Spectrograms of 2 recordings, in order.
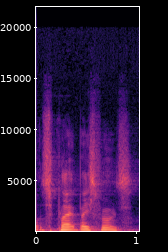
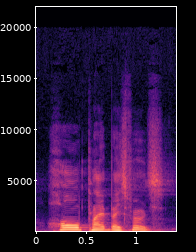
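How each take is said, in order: First: Said in the usual way. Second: "whole" hit first and hardest, falling after it; stress on whole. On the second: Shown as a demonstration. Lecturer stressing whole to his audience, stress on whole. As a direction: lean on "whole", then let the rest fall. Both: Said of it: "I emphasize the word whole".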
